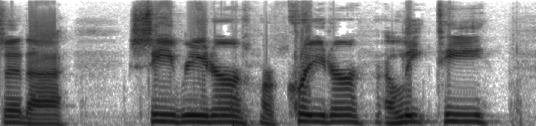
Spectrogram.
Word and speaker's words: Creader: I've been calling it the C-Reader because Creader to me sounds like a guy with long black hair, a white tank top, with arms wide open.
